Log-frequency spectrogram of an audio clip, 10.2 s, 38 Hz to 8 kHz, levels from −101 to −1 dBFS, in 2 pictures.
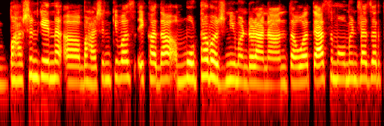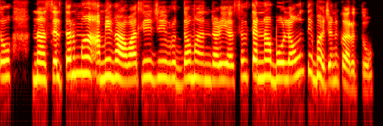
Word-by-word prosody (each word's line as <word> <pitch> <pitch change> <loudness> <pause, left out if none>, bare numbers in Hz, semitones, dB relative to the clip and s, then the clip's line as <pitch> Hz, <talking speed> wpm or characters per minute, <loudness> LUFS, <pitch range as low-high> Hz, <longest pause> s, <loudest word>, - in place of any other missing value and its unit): भाषण 270 +4 0
घेणं 295 -2 +4
अ, 240 -2 0
भाषण 250 +3 -4
किंवा 295 +1 -1 0.2
एखादा 275 - +2
मोठा 275 +4 -1
भजनी 270 -3 0
मंडळ 235 -1 +1
आणा." 225 -1 +2
अन् 225 +1 -5
तेव्हा 240 +1 +1
त्याच 265 +4 +6
मोमेंटला 275 0 -5
जर 280 0 -5
तो 295 +1 -1 0.4
नसेल, 285 +1 +3
तर 325 +1 +5
मग 360 0 +3
आम्ही 285 +2 +3
गावातली 275 +3 +2
जी 295 0 -5
वृद्ध 280 -3 -7
मंडळी 270 -2 -3
असेल 300 +5 -10
त्यांना 310 -1 +3
बोलावून 280 +5 -1
ते 380 - -5
भजन 255 +2 -4
करतो. 185 -7 -2
275 Hz, 175 wpm, -22 LUFS, 255-295 Hz, 0.4 s, त्याच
